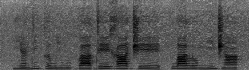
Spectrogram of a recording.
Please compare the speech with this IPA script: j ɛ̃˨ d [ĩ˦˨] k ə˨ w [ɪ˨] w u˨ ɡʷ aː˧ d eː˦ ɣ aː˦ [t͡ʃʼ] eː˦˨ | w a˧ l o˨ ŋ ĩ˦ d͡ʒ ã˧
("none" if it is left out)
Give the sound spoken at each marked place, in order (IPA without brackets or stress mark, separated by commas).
ĩ˦, i˨, d͡ʒ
